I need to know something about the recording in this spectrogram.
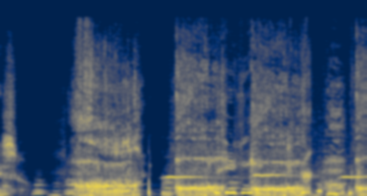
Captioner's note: both snore exaggeratedly; whispering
